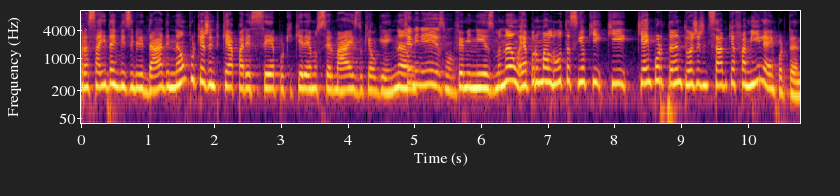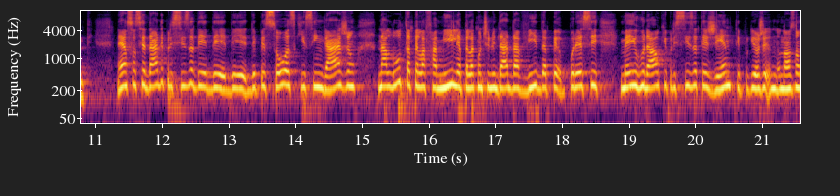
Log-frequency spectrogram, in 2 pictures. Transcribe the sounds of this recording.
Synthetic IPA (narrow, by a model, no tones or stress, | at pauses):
pɾɐsaiɾd̪ɐĩvizibilid̪ad̪ɪnɐ̃w̃poɾkɪaʒẽnt̪ɪ̥kɛɾapaɾeseɾpoɾkɪkeɾẽmʊseɾmajzd̪ʊkɪawɡẽj̃nɐ̃wẽminizmʊfemĩnizmʊnɐ̃w̃ɛpoɾũmɐlut̪ɐsĩʊkɪkɪkɪɛĩmpoɾt̪ɐ̃nt̪ɪoʒɪɐʒẽnt̪ɪ̥sabɪkɪɐfamiljɐɛĩmpoɾt̪ɐ̃nt̪ɪ̥ | nɛɐsosied̪ad̪ɪpɾesizɐd̪ɪd̪ɪd̪ɪd̪ɪpesowɐskɪsɪẽŋɡaʒɐ̃w̃ | nɐlut̪ɐpelɐfamiljɐpelɐkõnt̪inuid̪ad̪ɪd̪ɐvid̪ɐpepoɾesɪ | mejʊɦuɾawkɪpɾɪsizɐt̪eɾʒẽnt̪ɪpoɾkeoʒɪnɔznɐ̃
